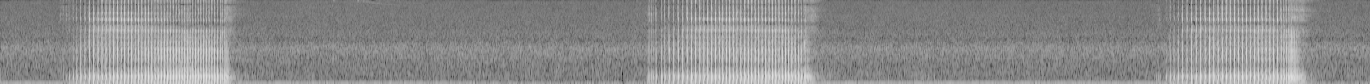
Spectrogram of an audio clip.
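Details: Sleeping female French Bulldog named Lulu gives three harsh, throaty snores, each just over a second long, spaced about four seconds apart, with hushed gaps and a low constant hum beneath.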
